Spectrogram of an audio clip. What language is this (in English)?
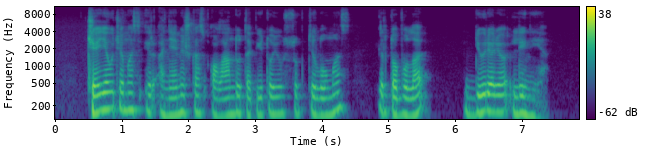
Lithuanian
